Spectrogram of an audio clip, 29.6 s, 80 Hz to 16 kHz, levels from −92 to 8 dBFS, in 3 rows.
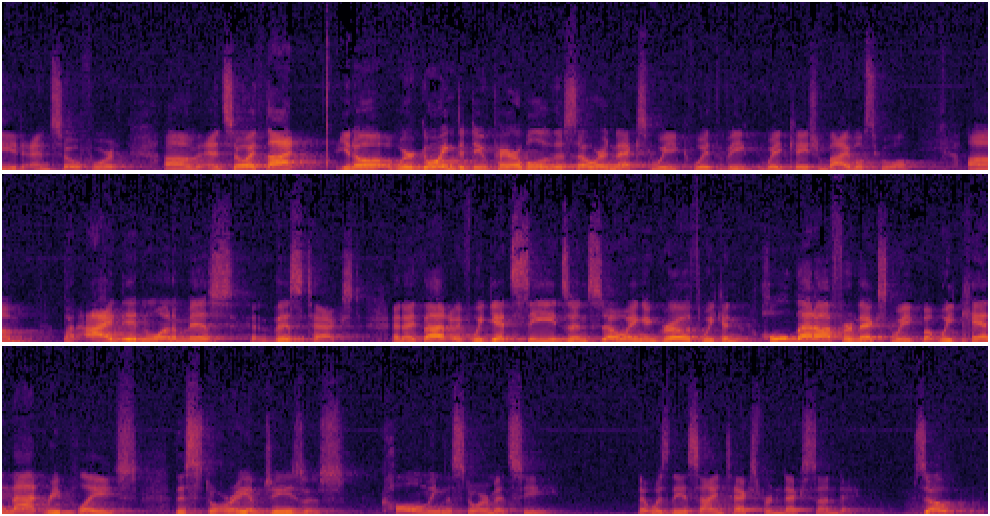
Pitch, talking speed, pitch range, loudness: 170 Hz, 150 wpm, 140-205 Hz, -32 LUFS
